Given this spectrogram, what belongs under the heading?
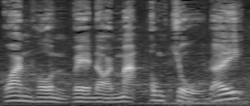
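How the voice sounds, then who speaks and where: A man voicing frightened, quarrelsome female factory workers in a spoken ghost story, shrill and scolding. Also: unhurried, background noise, natural voice.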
